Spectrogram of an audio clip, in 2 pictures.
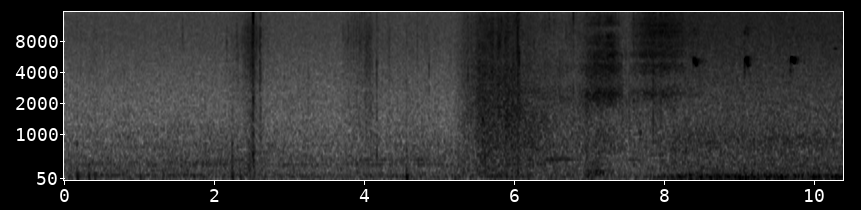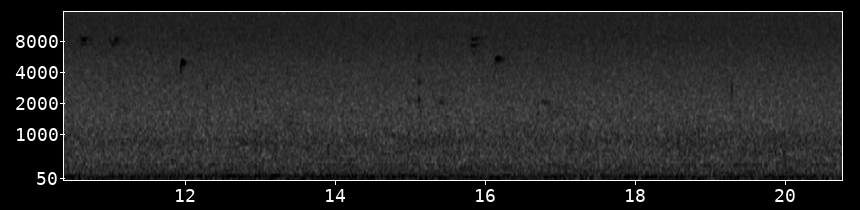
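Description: Outdoor ambience at dusk: a steady low rumble that grows louder about eight seconds in, with a few soft clicks early on and a few faint, short high chirps.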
